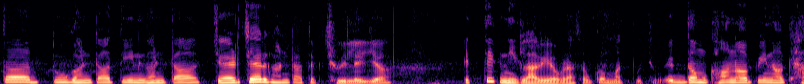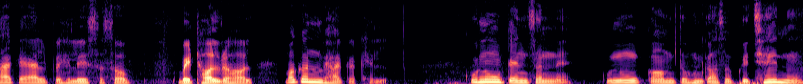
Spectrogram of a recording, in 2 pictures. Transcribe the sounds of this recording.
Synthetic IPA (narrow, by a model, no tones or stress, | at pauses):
t̪əd̪uɡʱəɳʈat̪inɡʱəɳʈat͡ʃɛɾt͡ʃɛɾɡʱəɳʈat̪əkt͡ʃʰuiləjə | et̪ːikniklaɡejokɾasəb̚ʱkemət̪put͡ʃʰṵ̃ek̚d̪əmkʰanapinakʰakalpəɦilesə̃səb | beʈʰəlɾəɦəl | məɡənbʱakekʰel | konuʈensənːḛ | konukamt̪ɔɦunkasəb̚ʱket͡ʃʰɛnɛ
